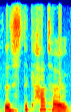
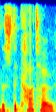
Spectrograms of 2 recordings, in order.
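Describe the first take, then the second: First: "the staccato" said slowly, each syllable clipped apart; slow, staccato delivery. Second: Said in the usual way. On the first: Shown as a demonstration. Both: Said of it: "that sense of the staccato".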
